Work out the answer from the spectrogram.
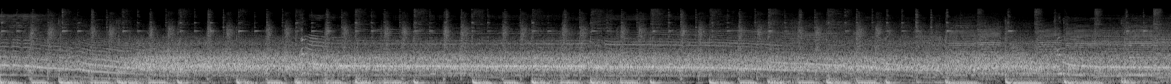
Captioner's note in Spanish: sonido tribunas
